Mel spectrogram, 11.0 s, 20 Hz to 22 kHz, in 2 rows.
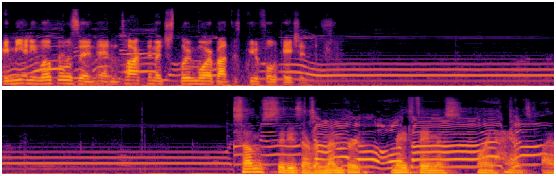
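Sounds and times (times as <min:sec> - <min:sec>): man singing folk song: 0:00.0 - 0:03.6, 0:07.8 - 0:11.0.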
